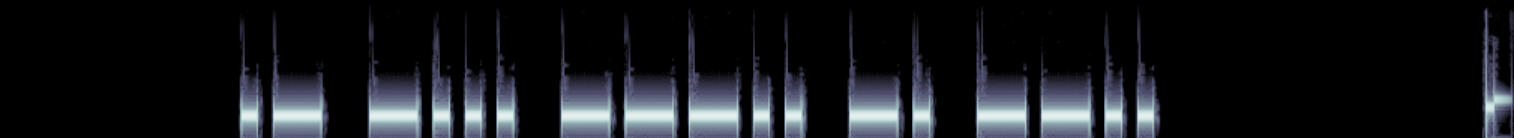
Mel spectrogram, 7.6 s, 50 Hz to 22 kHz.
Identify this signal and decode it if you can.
Morse code, heard as a keyed tone, about 15 wpm, 700 Hz. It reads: AB8NZ
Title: USA Call Signs - 5 Characters - 3x Character Spacing - 15wpm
